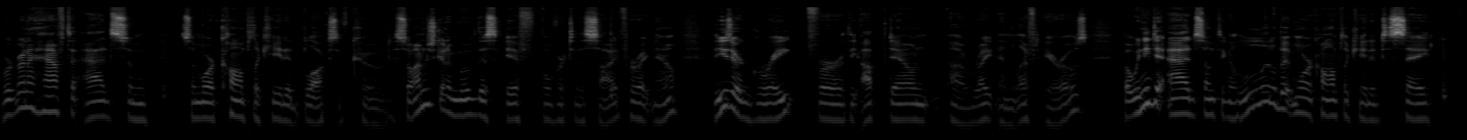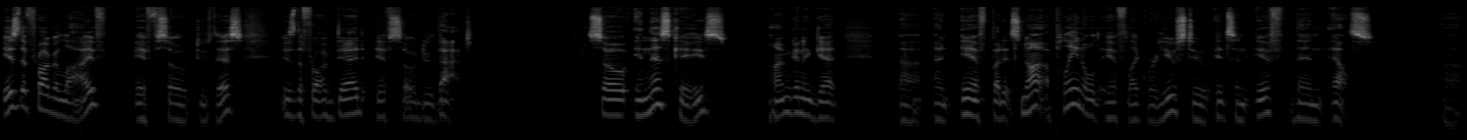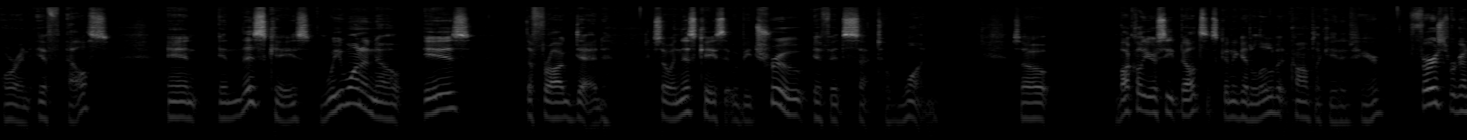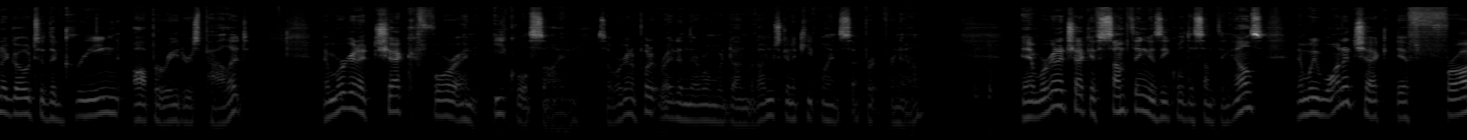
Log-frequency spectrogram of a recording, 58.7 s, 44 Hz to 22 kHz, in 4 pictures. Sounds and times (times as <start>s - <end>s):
Speech: 0.0s - 19.4s, 20.5s - 38.8s, 39.5s - 39.9s, 40.5s - 46.6s, 47.2s - 53.3s, 54.2s - 58.6s.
